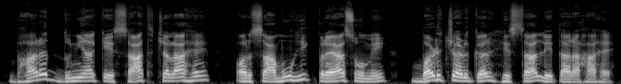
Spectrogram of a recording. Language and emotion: Hindi, neutral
